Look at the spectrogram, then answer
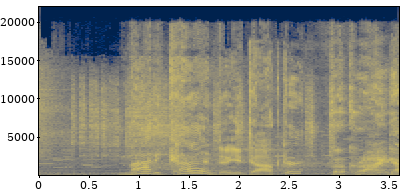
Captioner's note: in a Deep South accent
